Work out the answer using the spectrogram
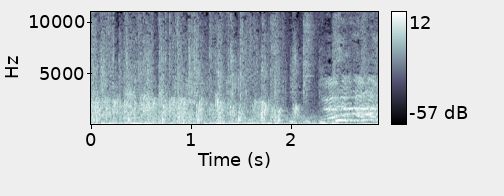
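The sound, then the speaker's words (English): Audience applause at a comedy night greets a comedian coming on stage: a dense, steady wash of clapping that stays loud and even throughout. “Next up here, ladies and gentlemen, come out and give it up. Welcome to the stage, it's Frasier! Come on, Frasier! All the way!”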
